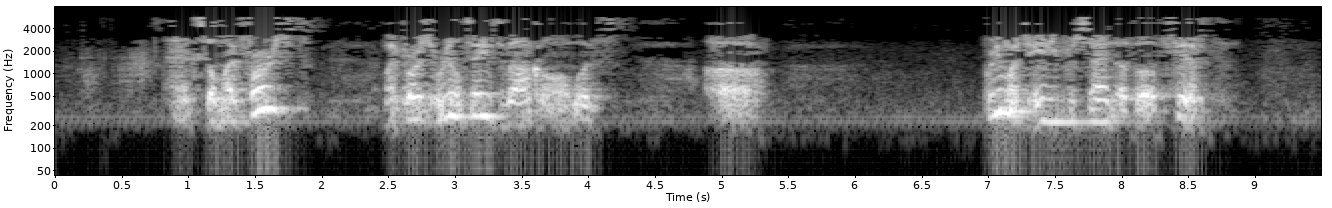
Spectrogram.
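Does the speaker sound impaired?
Yes: tracheotomy; tracheotomy for 4 years, 8 surgeries; tracheotomy still in place.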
